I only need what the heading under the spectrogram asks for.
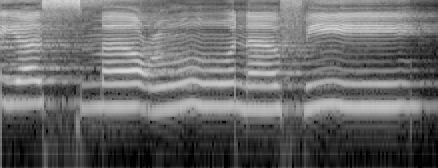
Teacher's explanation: fi juga mad tabi'i karena ada ya sukun didahului harokat kasrah, maka fi ini panjang 2 harokat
